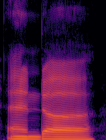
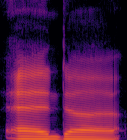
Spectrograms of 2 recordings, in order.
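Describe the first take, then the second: No difference in how they are said.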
